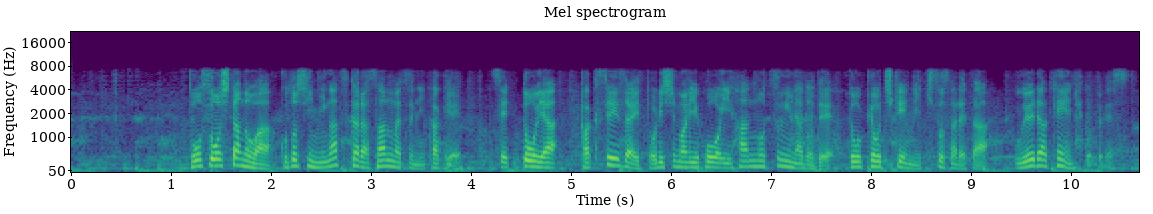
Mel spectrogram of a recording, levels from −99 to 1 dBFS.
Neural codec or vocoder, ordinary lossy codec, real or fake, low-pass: codec, 24 kHz, 3 kbps, HILCodec; Opus, 24 kbps; fake; 7.2 kHz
